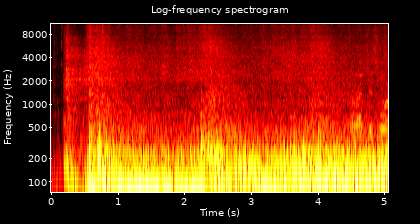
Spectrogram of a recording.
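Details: 1969 Chevrolet El Camino SS tribute V8 with headers, Edelbrock Performer 2.0 intake and dual exhaust, just started: deep, lumpy rumble settling into a steady idle, loud through the headers but even and healthy.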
